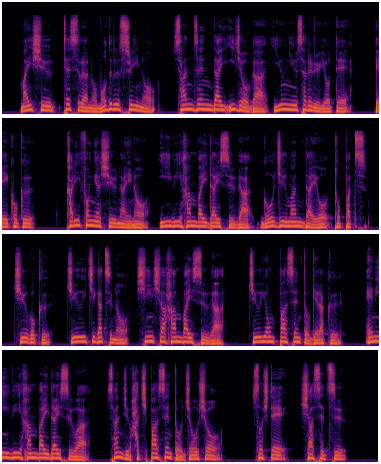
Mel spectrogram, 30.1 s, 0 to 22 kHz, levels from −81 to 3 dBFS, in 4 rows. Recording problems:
squashed, flat; somewhat

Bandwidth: 13.5 kHz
